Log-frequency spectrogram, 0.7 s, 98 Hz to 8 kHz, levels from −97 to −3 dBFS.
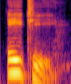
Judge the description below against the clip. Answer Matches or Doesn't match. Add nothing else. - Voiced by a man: Matches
